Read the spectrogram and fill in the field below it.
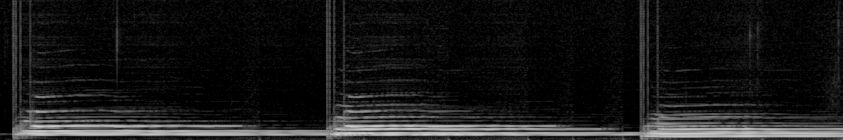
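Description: Three struck Rhodes electric piano chords with a shimmering chorus wobble, chorus turned all the way up, each ringing out for about three seconds before the next, played alone and up close.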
